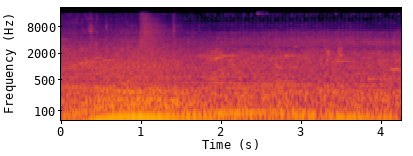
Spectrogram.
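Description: City street traffic with a large vehicle's engine rumbling close by. The rumble swells about half a second in, and a brief hiss comes at about one second.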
